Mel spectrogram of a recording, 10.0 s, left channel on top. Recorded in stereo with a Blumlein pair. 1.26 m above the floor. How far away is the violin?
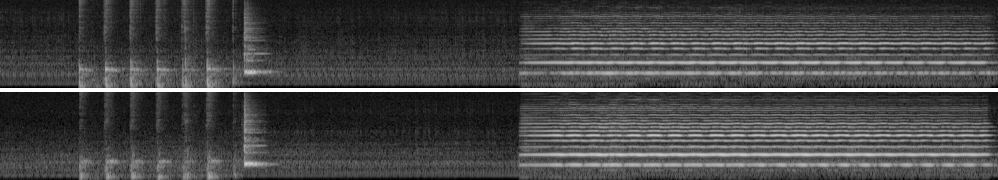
About 0.9 m.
